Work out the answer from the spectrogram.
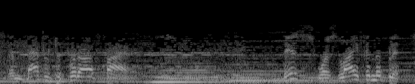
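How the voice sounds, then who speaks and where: A man's voice: high-pitched, expressive, a little slow, loud music behind the voice. A man delivering dramatic, emphatic narration for a 1940s wartime documentary on an old film soundtrack. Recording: dull, band-limited 1940s film soundtrack. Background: loud orchestral score.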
